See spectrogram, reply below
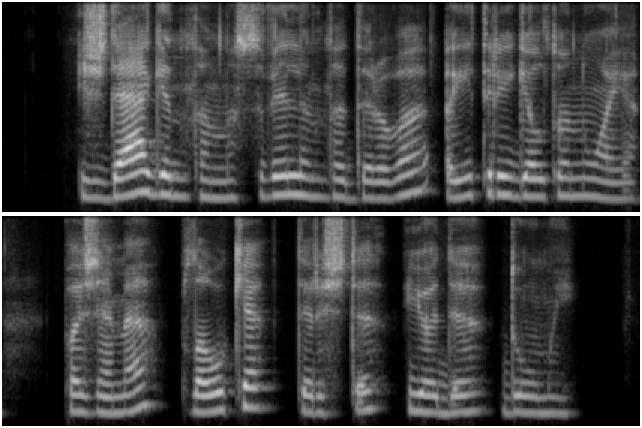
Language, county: Lithuanian, Vilnius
